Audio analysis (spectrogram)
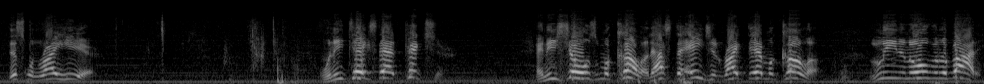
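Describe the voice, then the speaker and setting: Guy giving a fired-up talk to a crowd, high bright voice, faint hum behind. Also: poor audio. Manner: animated, addresses audience directly, repeats and restarts. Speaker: lecturer. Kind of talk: lecture to a live audience.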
